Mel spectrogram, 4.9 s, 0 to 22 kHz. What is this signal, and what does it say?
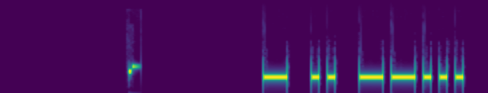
Morse code, heard as a keyed tone, about 15 wpm, 700 Hz. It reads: TI7
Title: Callsign Prefixes for Top 100 DXCC - 15wpm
